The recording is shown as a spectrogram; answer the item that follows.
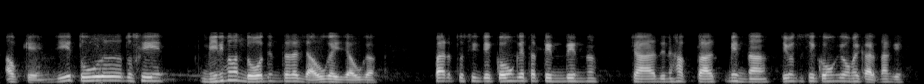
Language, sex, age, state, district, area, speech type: Punjabi, male, 18-30, Punjab, Ludhiana, rural, conversation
